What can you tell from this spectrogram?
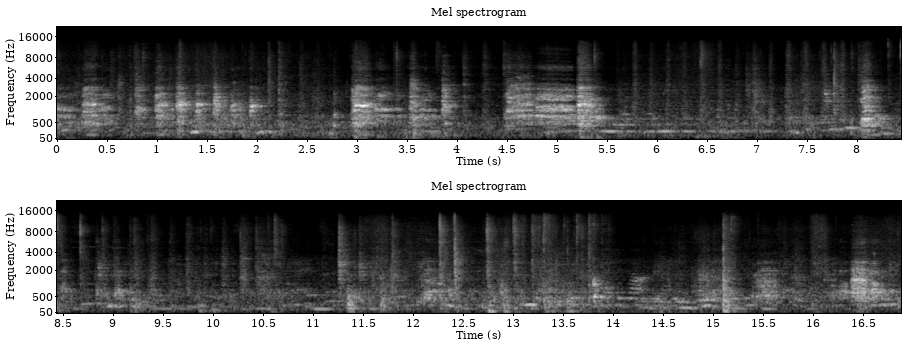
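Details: Dog panting: harsh, noisy breathing with raspy, partly high-pitched inspiratory sounds, the audible inspiratory stridor of laryngeal paralysis.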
